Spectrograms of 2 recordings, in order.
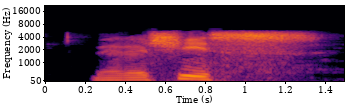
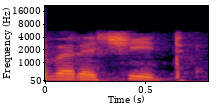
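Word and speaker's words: בראשית: vienen a deciros no no se dice berechit se dice bis eso es una ignorancia verdad del hebreo porque no es que se dice veris es que los judíos de Alemania y de otros países similares lo pronuncian de esa manera Pero eso no quiere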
